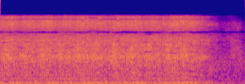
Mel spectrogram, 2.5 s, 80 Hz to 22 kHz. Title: 04 Duramax rough idle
